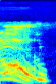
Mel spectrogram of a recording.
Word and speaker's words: Scoob!: You have to say it like that because it's got an exclamation point. Scoob. Scoob!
